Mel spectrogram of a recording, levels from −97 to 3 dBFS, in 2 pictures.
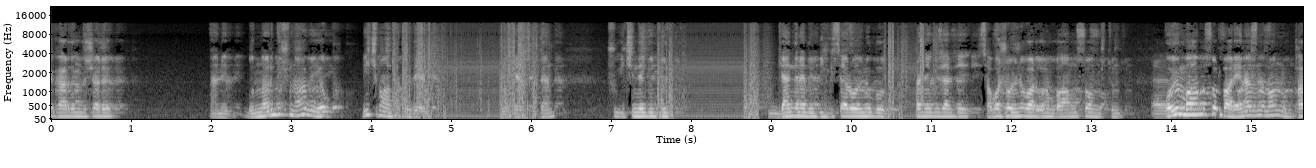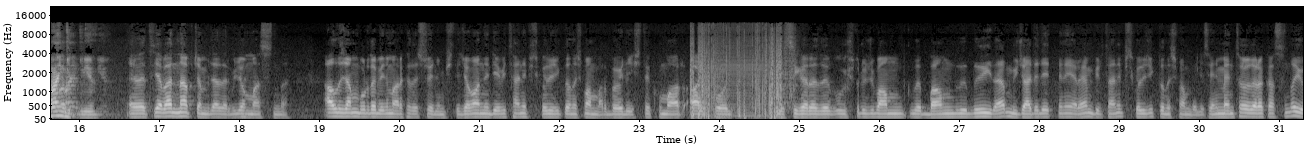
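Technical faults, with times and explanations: Throughout: echo with no canceller. Every phrase is trailed by a faint, thin copy of itself arriving roughly 150 ms later and about 15 dB below the direct speech, so syllables sound doubled and smeared. The far end is playing the call through a loudspeaker, its microphone is picking that playback up, and no echo cancellation removes it before it travels back. The delay comes from the network round trip plus the room.
4.27–6.07 s, 7.58–8.84 s, 10.41–10.91 s and 23.64–24.78 s: intermittent contact. In each stretch the speech drops out abruptly, with crackle where the signal breaks and returns, leaving only faint hiss while it is gone. The gaps last about 0.88 s, 0.88 s, 0.29 s and 0.79 s. A loose cable or plug in the audio chain is opening momentarily, so the signal path is interrupted until the connection closes again.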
